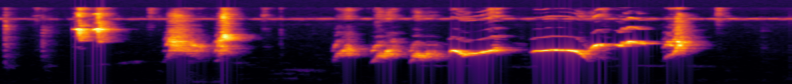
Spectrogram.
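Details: White-rumped shama lure song intended to start a caged bird singing; harsh high squawky bursts lead into smooth rising whistles and fluty slurred notes, ending in a sharp note.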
